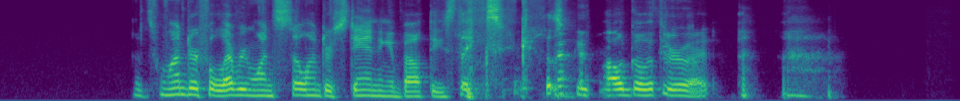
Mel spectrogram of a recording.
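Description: An older woman speaks animatedly over an online call.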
